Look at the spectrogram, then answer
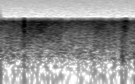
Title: Cracking joints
